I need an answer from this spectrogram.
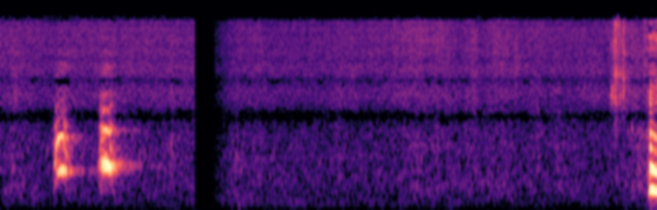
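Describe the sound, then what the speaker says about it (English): A dog barking outdoors in a garden: two short barks in quick succession, a long quiet gap, then a brief burst of sound at the end, distant and fairly faint. "Oh, Alfie's out in the garden barking"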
